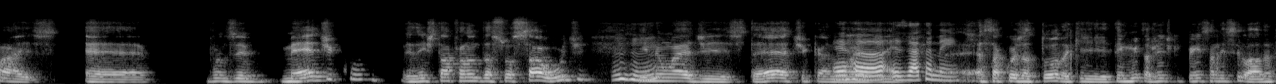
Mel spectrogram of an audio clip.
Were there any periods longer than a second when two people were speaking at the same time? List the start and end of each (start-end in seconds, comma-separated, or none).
8.3-9.8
